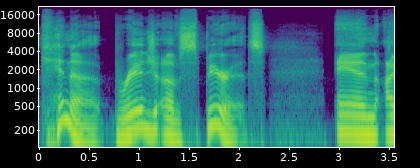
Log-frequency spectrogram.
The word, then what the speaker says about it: Kena: pretty interested in, and it's, I believe it's pronounced Kena, Bridge of Spirits.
